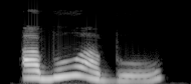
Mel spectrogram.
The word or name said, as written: abu-abu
